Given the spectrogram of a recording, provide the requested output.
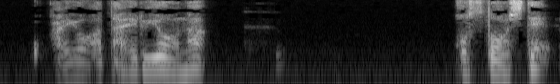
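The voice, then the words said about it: Whispering close to the mic. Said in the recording (Japanese): “耳元で。... ささやくように、”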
